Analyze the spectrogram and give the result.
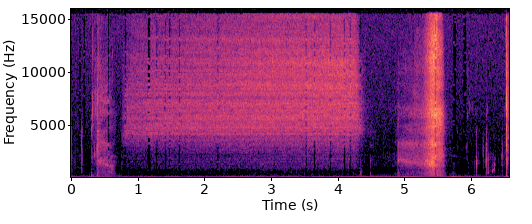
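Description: Someone draws on a hookah, its water bubbling: a steady airy hiss with a low watery rumble for about four seconds, followed after a pause by a short, louder breathy gust.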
